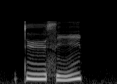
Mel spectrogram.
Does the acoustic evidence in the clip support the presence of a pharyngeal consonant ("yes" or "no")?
no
